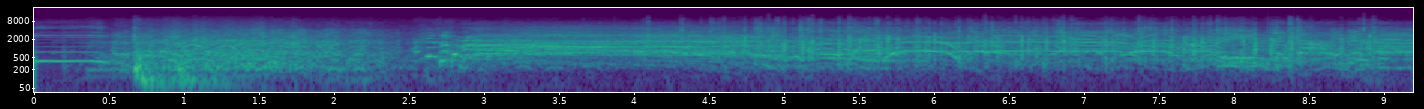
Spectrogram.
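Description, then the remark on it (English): A group of people bursts into a loud, sudden shout of "Surprise!" at a surprise party as the guest of honor comes in the door, then keeps up a lively jumble of overlapping voices, chatter and laughter. “when Dan comes in, you know, just yell, surprise”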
